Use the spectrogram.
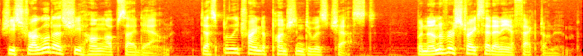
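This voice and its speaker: A man's voice: medium pitch, big pitch swings, quick pace, sharp tone. A man narrating scripted fiction as a storyteller, in a dramatic style.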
